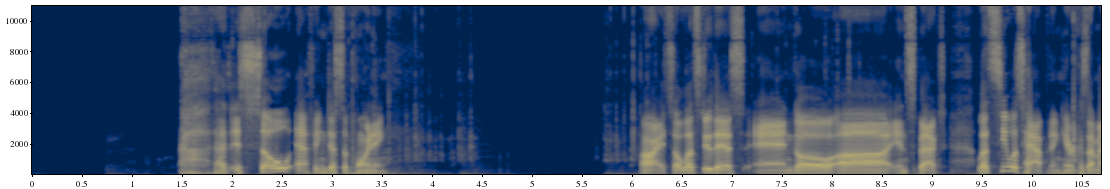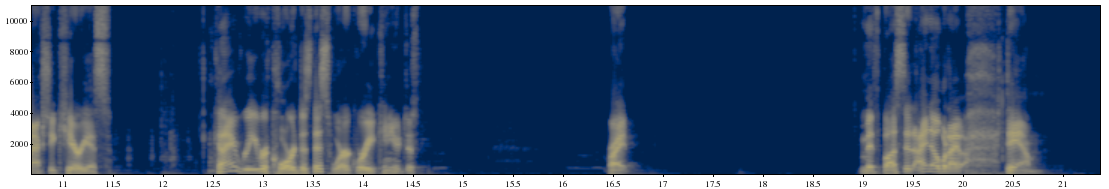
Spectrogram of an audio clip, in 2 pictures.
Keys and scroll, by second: 3.1 ctrl+c, 3.1 Up, 3.2 ctrl+c, 3.4 ctrl+a, 3.7 3, 3.9 ctrl+c, 4.2 ctrl+c, 4.3 Up, 5.8 ctrl+c, 6.1 Up, 6.2 Up, 6.8 ctrl+Left, 6.9 ctrl+Left, 7.6 ctrl+Left, 8.0 -, 8.1 -, 8.2 Up, 10.5 Return, 12.1 alt+[, 20.5 alt+{.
